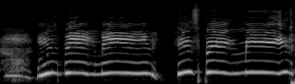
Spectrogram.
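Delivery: high, slow whimpering complaint; whiny little voice. Acted. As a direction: sulk like a wounded lady.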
